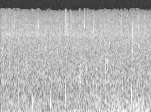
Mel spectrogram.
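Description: Rain falls steadily in the video game Lies of P, a soft, even hiss with faint scattered drops and no voices.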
